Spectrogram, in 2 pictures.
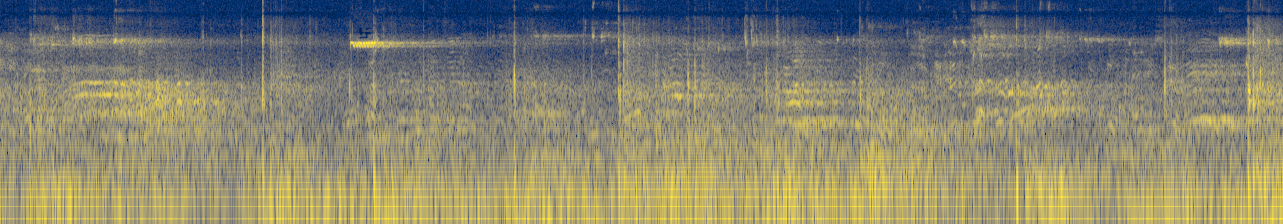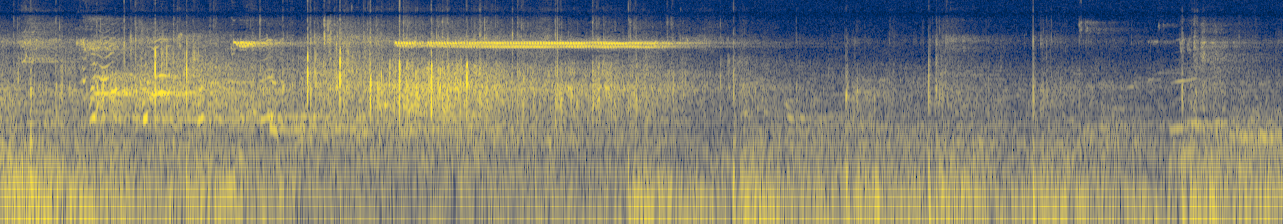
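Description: Volleyball rally in a large gym hall: a ball struck with sharp slaps several times, loudest in a cluster about two-thirds through, over players' calls and chatter.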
